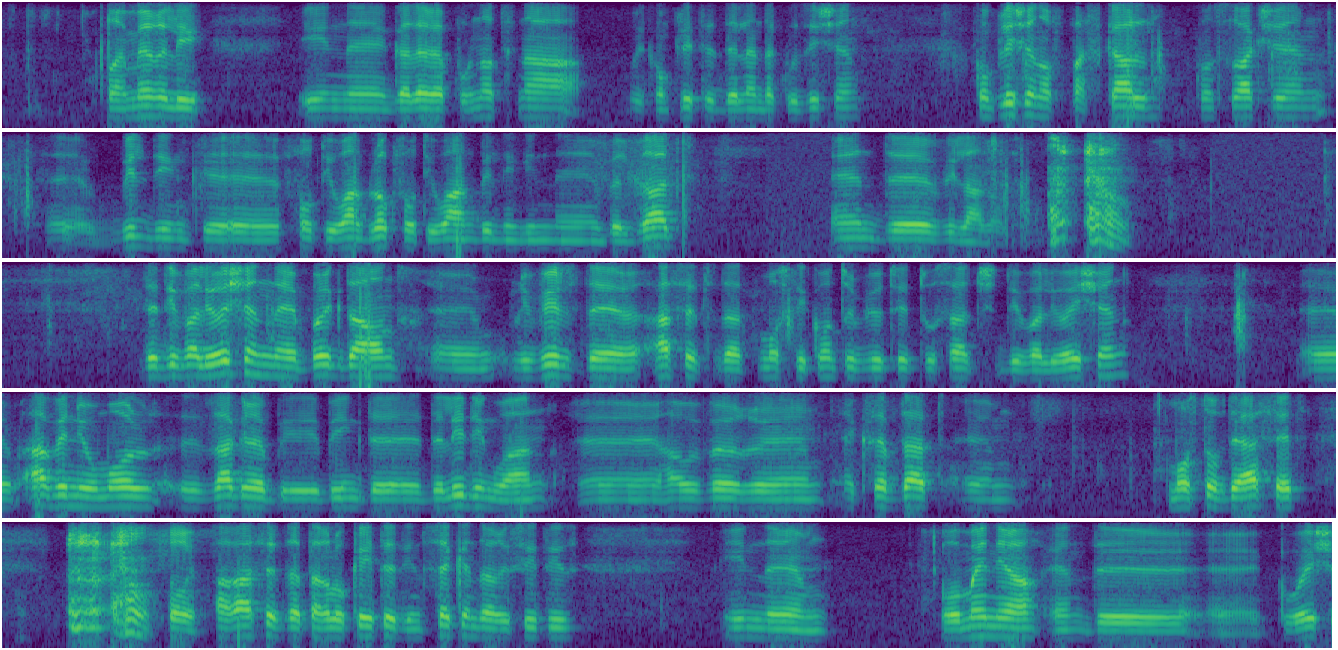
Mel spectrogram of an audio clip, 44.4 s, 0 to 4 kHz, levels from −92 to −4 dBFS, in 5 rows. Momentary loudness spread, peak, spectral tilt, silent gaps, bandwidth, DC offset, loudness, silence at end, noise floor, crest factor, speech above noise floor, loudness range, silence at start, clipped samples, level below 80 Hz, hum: 16 LU; -8 dBFS; -7.5 dB/octave; none; 4 kHz; under 0.1%; -28 LUFS; 0 s; -65 dBFS; 22 dB; 37 dB; 6 LU; 0.7 s; under 0.1%; -66 dBFS; none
